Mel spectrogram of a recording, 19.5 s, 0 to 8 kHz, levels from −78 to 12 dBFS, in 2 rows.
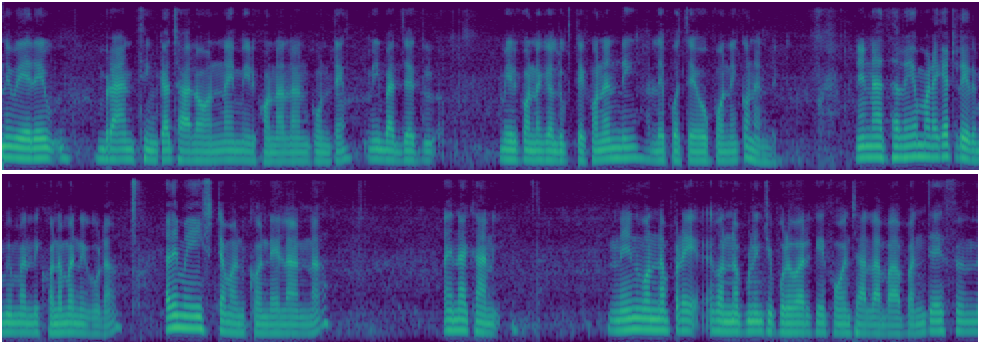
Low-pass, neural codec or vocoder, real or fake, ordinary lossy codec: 7.2 kHz; codec, 16 kHz, 2 kbps, X-Codec, WavLM features, trained on Multilingual LibriSpeech; fake; none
